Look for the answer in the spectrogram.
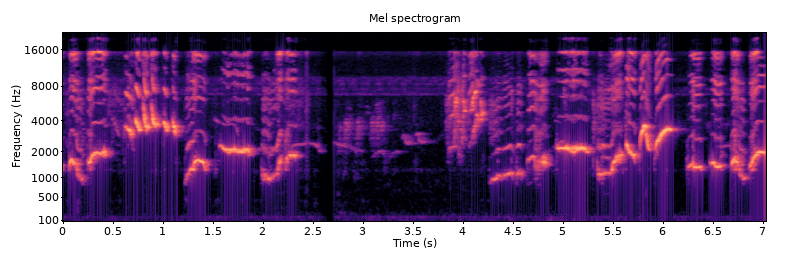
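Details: Captive white-rumped shama in a colony breeding cage, singing vigorously: rich varied phrases of clear rising whistles and slurred warbles, with a brief quiet pause mid-way before loud, fast, jumbled notes resume.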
